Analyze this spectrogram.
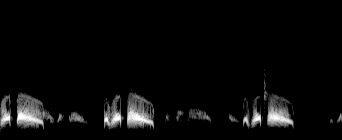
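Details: Male and female spotted doves give a lure coo meant to provoke wild males into calling. Three strong, rough, descending coos are each preceded by quick clipped notes and separated by faint, low murmurs, on a quiet background.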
